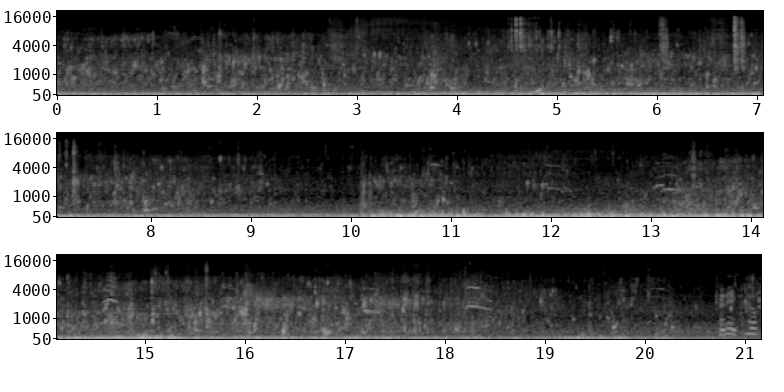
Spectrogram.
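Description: Small waves lapping against a rocky shoreline, under a low rumble of wind on the microphone that grows louder about halfway through.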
